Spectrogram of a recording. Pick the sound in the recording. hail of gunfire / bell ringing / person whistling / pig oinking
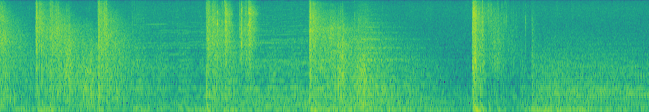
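hail of gunfire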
